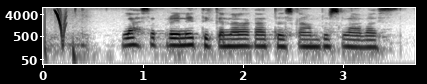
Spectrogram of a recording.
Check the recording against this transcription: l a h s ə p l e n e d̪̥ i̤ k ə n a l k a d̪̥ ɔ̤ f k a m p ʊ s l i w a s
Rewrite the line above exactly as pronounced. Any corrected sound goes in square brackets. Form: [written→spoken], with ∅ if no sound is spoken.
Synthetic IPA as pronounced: l a h s ə p [l→ɾ] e n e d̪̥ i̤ k ə n a l k a d̪̥ ɔ̤ [f→s] k a m p ʊ s l [i→a] w a s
